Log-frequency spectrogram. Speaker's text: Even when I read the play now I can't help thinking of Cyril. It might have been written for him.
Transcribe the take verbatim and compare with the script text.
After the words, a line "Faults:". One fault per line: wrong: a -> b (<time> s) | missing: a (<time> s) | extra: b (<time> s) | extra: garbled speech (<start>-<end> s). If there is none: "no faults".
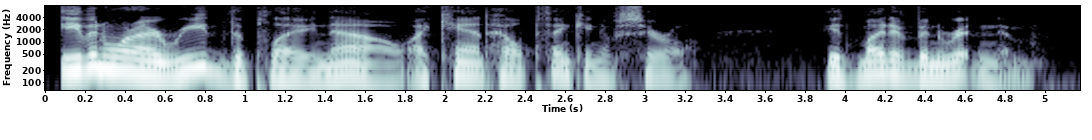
Even when I read the play now I can't help thinking of Cyril. It might have been written him.
Faults:
missing: for (4.8 s)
